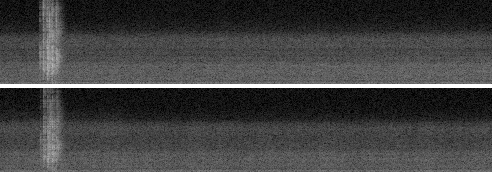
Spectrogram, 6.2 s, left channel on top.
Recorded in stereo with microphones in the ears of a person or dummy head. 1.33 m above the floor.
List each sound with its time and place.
0.5 s a crack: 75° left (ahead or behind), 3 m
